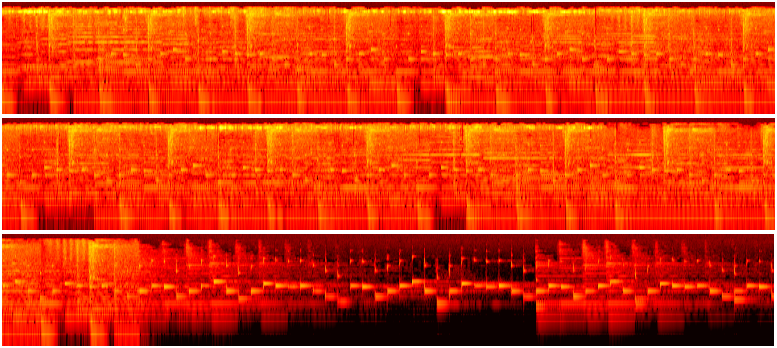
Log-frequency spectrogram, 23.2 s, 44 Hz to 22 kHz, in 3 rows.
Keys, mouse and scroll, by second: 1.3 click, 2.7 click, 3.8 click, 5.7-6.1 drag, 7.2-8.9 drag, 9.6-10.1 drag, 10.8 ctrl+d, 11.3-12.4 ctrl+drag, 12.7 ctrl+d, 13.0-13.7 ctrl+drag, 13.7 ctrl+click, 13.9 ctrl+d, 13.9-14.3 ctrl+drag, 14.3 ctrl+d, 14.4 ctrl+click, 14.9 click, 15.4 click, 16.1-16.7 drag, 16.9 click, 17.3 click, 17.7 click, 18.3 click, 19.0 click, 19.4 click, 19.8 click, 20.4 click, 21.1 click, 21.5 click, 21.8 click, 22.6 click.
